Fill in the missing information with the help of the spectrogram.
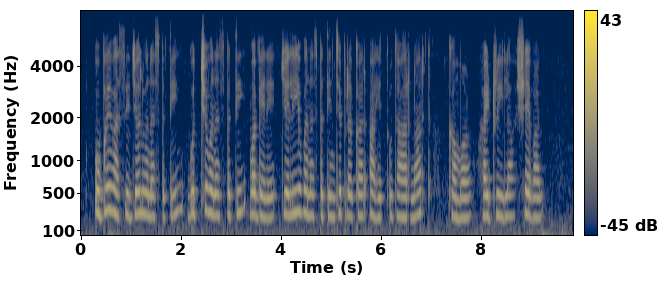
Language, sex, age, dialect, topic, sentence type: Marathi, female, 18-24, Standard Marathi, agriculture, statement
